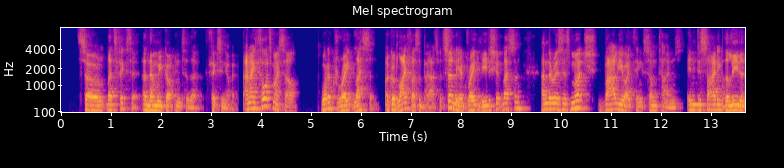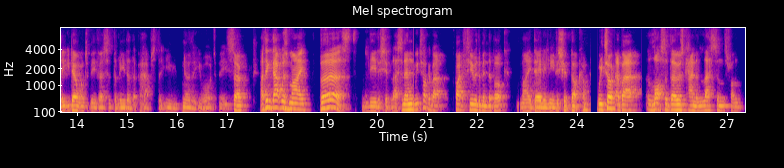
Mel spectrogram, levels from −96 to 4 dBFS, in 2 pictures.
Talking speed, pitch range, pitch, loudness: 215 wpm, 115-150 Hz, 130 Hz, -20 LUFS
